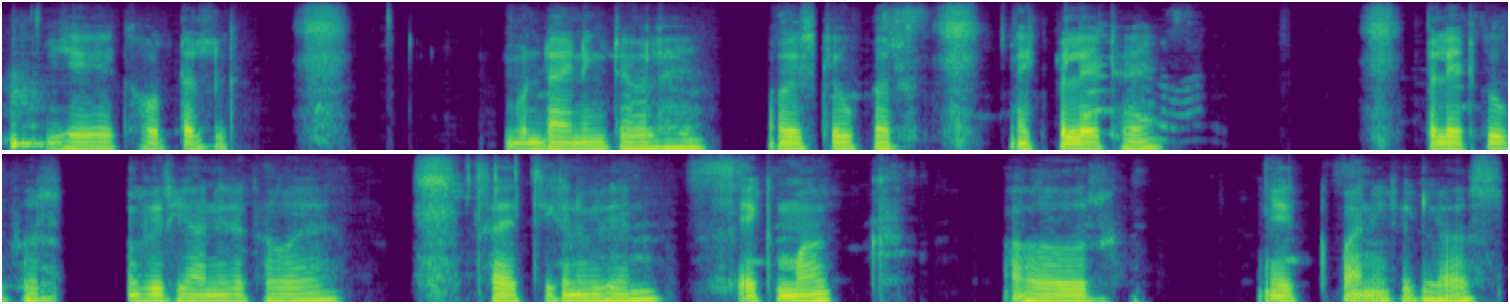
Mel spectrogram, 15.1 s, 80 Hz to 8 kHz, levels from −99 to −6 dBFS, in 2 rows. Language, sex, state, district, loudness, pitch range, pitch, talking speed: Hindi, male, Jharkhand, Sahebganj, -22 LUFS, 120-135 Hz, 125 Hz, 115 wpm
